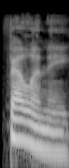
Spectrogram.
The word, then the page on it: felony: American English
